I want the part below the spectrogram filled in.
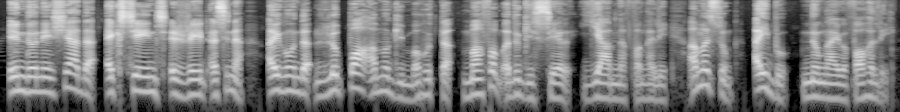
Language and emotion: Manipuri, happy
